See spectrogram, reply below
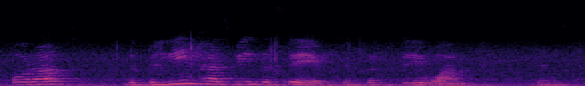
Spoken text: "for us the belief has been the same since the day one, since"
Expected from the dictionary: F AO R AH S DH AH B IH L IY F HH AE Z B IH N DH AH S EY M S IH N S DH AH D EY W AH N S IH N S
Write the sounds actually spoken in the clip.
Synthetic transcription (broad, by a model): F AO R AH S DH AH B IH L IY F HH AE Z B IH N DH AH S EY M S IH N S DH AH D EY W AH N S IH N S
